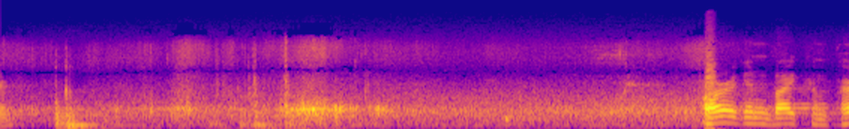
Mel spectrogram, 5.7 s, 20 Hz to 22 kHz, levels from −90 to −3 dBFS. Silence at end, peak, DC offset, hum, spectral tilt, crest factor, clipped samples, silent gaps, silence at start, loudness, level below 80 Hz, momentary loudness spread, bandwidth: 0 s; 0 dBFS; under 0.1%; none; -5.5 dB/octave; 20 dB; under 0.1%; none; 0 s; -20 LUFS; -50 dBFS; 20 LU; 10.5 kHz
